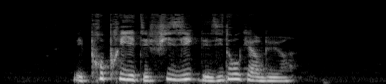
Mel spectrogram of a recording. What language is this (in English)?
French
